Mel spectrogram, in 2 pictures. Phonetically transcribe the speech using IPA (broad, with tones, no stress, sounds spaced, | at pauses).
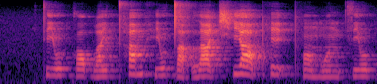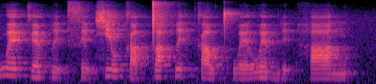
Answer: t̪ j u˧ k ɔ˧ b a˧ j t̪ʰ a˦ m h j u˧ t̪ a˨ ʔ l a˧ t͡ɕʰ j a˥˧ pʰ i˦ ʔ pʰ ɔ̃˧ b ɔ̃˧ n t͡s j u˧ p w e˦ k e˧ p i˨ ʔ s i˨ ʔ ɕ j u˦ k a˨ t̚ t̪ a˦ ʔ p i˦ t̚ k a˧ w t̪ʰ w e˧ l w e˥˧ b i˨ ʔ h a˧ n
